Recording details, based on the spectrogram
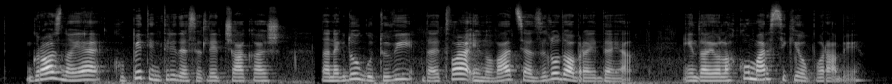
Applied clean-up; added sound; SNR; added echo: none; Bird vocalization, bird call, bird song; 20 dB; none.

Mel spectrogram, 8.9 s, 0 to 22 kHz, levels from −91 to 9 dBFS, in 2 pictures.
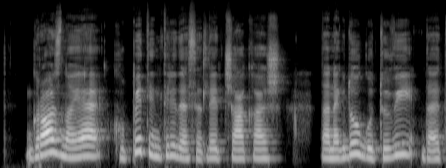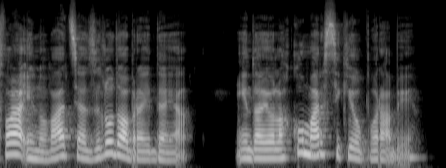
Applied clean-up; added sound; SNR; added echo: neural mask model Resemble Enhance denoiser.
